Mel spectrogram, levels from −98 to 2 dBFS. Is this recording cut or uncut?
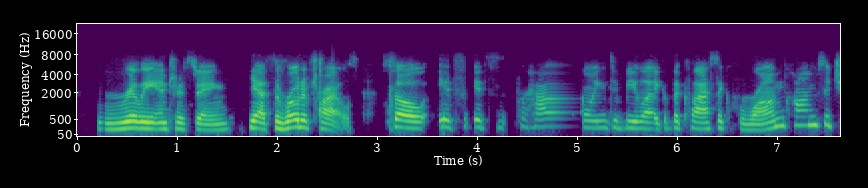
cut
